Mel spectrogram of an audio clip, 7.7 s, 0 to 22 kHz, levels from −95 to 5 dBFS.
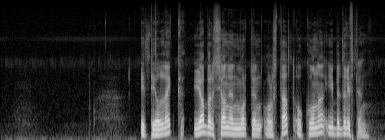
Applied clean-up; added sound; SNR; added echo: none; none; none; none.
